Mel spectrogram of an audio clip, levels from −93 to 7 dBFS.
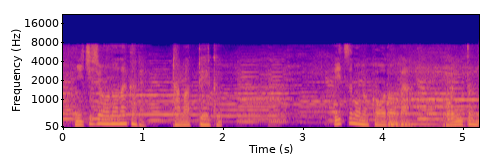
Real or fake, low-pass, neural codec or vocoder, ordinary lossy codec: fake; 7.2 kHz; codec, 44.1 kHz, 7.8 kbps, Pupu-Codec; none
